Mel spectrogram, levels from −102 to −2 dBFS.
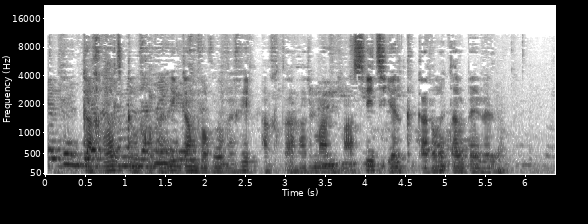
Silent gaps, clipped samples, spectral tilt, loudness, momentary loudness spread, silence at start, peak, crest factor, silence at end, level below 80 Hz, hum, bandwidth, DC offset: none; under 0.1%; -4.5 dB/octave; -22 LUFS; 11 LU; 0.05 s; -4 dBFS; 18 dB; 0.05 s; -36 dBFS; none; 11.5 kHz; under 0.1%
